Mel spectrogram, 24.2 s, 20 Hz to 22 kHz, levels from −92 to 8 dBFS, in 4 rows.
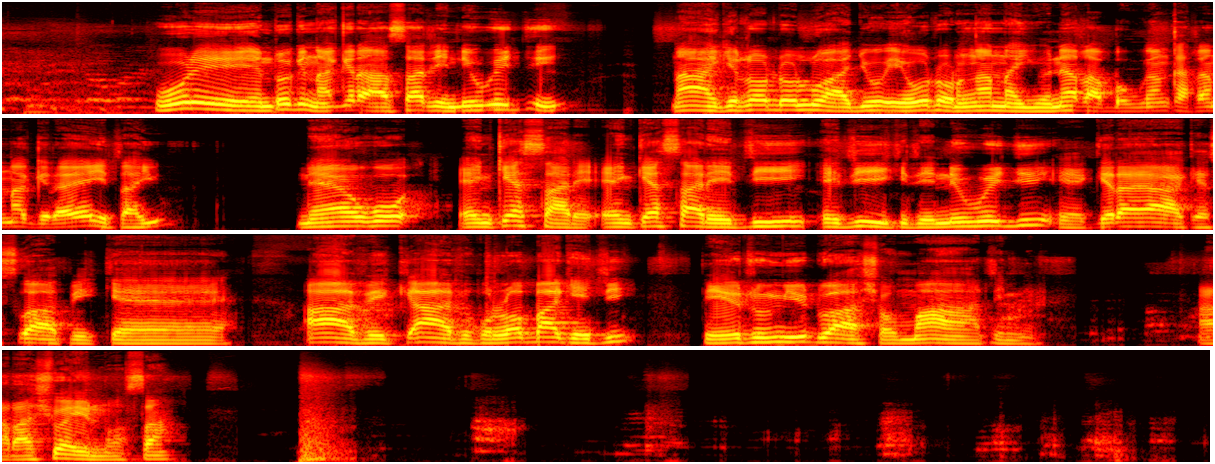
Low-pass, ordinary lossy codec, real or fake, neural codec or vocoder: none; none; real; none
